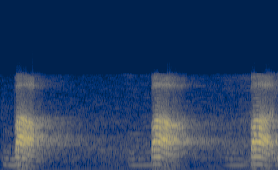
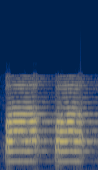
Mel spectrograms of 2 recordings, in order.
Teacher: اگر تر حصے سے کے بجائے خشک حصے سے ادا کریں گے تو با کے بجائے پا بن جائے گا. وہ حصہ جو باہر کی طرف ہے، یہ ہونٹ کا جو حصہ ہے یہ باہر کی طرف ہے.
